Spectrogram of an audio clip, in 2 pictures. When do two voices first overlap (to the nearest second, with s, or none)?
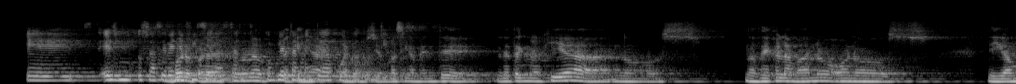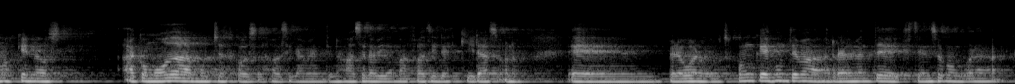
2 s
